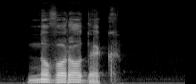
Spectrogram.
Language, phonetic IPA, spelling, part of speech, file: Polish, [ˌnɔvɔˈrɔdɛk], noworodek, noun, Pl-noworodek.ogg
